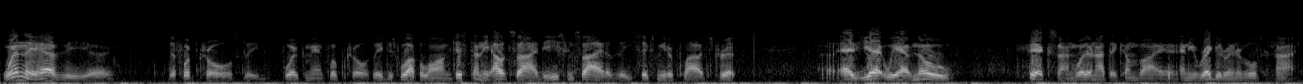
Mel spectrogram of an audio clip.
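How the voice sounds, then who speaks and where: Low, husky, quick-talking American officer, dull recording. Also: male voice. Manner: matter-of-fact, explanatory. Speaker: army lieutenant being interviewed. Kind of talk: explanatory on-location interview. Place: outdoors in the field. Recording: dull lo-fi vintage field recording.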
